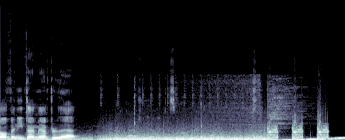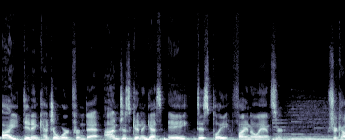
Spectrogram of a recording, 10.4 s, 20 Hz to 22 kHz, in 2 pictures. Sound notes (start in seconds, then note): 0.8 distorted wind noises over phone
